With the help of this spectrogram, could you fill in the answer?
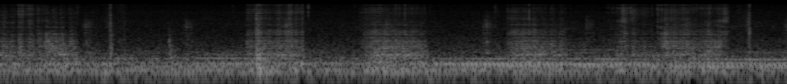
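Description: A gold calligraphy marker nib rubs and scratches across a small, thin black cardstock card lying flat on a white table and held down by one hand. Irregular bursts of dry, bright scratching rise and fade as the marker writes, over a steady low hum.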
